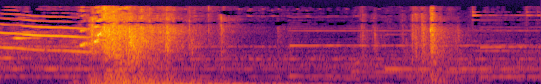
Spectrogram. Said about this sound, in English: We stepped inside and he shut the door, entombing us in darkness.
